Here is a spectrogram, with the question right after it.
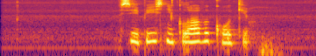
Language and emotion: Russian, neutral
